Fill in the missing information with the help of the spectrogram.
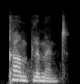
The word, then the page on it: compliment: Indian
